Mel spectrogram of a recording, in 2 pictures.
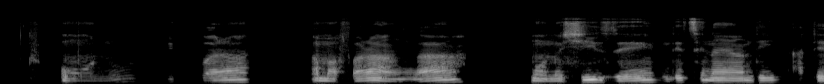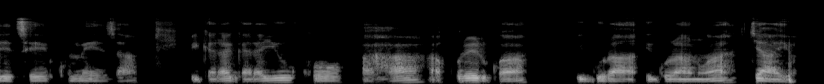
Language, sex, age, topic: Kinyarwanda, female, 18-24, finance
